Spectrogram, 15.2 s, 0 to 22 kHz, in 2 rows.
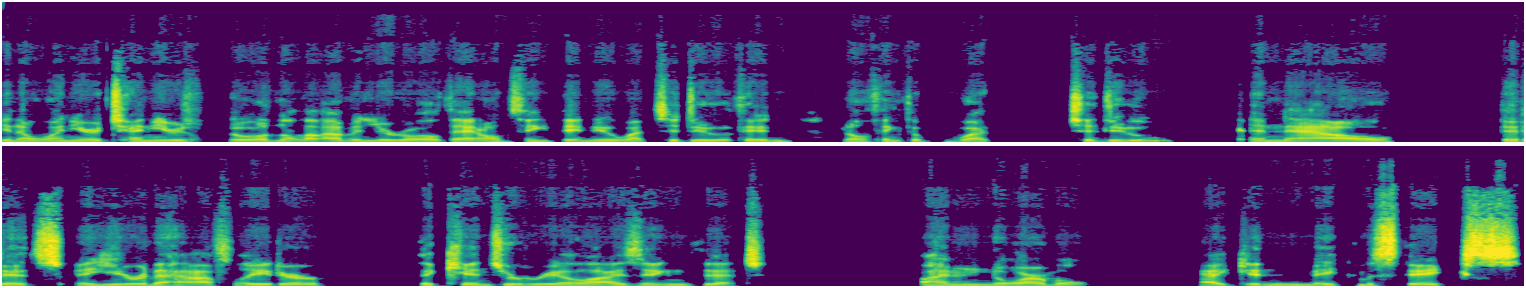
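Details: Aphasia in a parent after a stroke in October 2022, about a year and a half earlier.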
